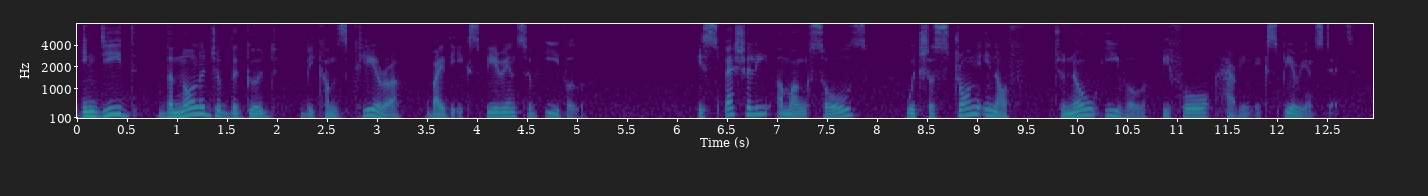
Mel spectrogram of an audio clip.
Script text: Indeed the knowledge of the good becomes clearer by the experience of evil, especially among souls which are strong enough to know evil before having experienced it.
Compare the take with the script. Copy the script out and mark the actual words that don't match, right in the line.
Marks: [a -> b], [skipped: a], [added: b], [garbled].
Indeed the knowledge of the good becomes clearer by the experience of evil, especially among souls which are strong enough to know evil before having experienced it.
